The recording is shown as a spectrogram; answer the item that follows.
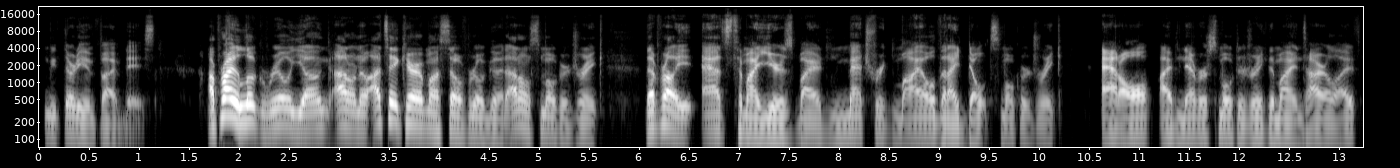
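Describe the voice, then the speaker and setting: A man's voice: medium pitch, normal speed, no echo. Man in his late twenties, dry close sound. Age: late 20s. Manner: rambling and repetitive, laughing often. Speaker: live streamer. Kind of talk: casual live-stream chat.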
